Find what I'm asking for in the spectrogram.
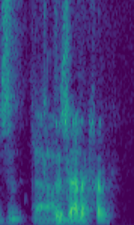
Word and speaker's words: Xenophon: And I wonder, you know, what the core teaching would be from, how do you say his name again? – Xenophon. – Xenophon.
